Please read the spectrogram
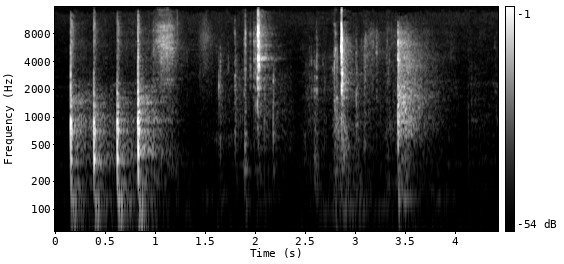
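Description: Four quick, sharp knocks on a door in the first second, followed by a few softer thuds and rustling.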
